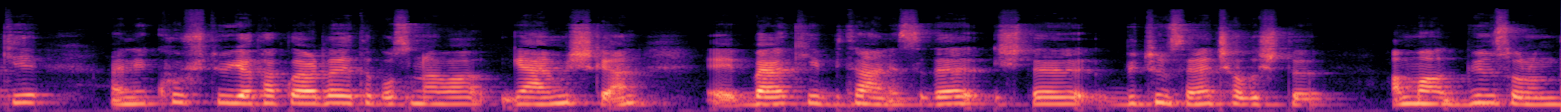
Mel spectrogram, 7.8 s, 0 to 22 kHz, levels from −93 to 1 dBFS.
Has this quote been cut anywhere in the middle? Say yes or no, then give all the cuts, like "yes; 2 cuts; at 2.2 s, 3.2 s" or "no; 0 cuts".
no; 0 cuts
